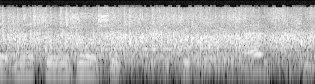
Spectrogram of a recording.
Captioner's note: some Applause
